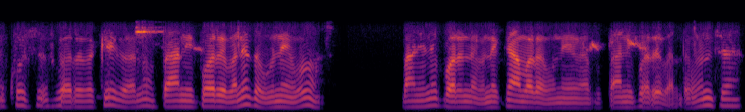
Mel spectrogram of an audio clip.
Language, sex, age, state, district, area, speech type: Nepali, female, 60+, West Bengal, Darjeeling, urban, conversation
